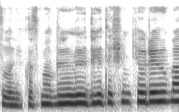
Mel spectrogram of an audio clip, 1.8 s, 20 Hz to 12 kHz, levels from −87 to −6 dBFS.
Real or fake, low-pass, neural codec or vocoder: fake; 9.9 kHz; autoencoder, 22.05 kHz, a latent of 192 numbers a frame, VITS, trained on one speaker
